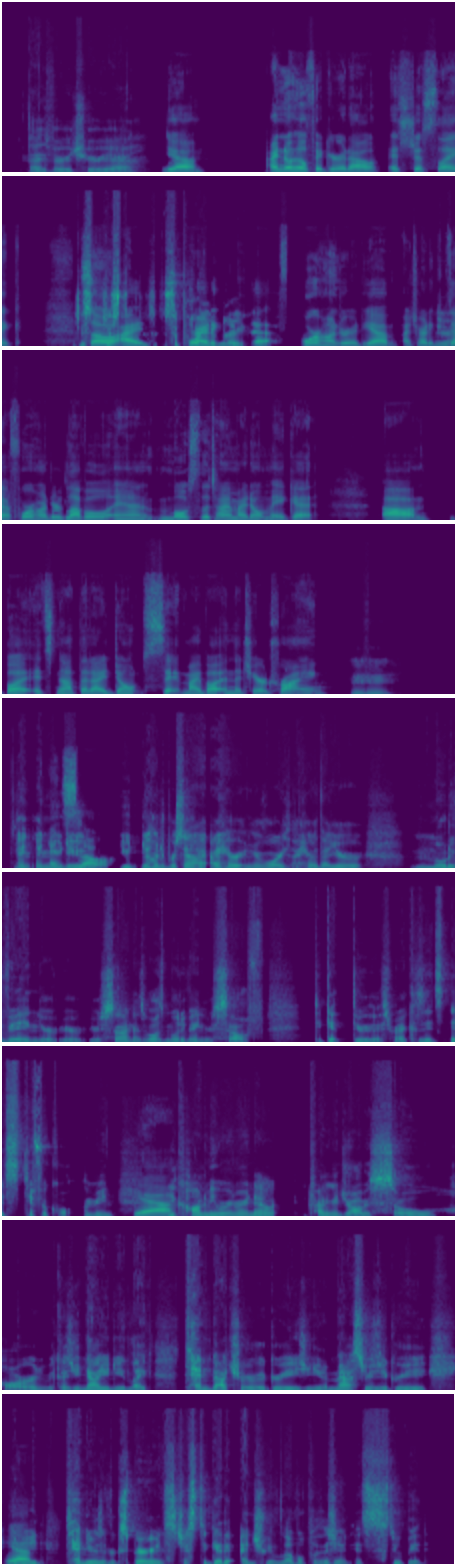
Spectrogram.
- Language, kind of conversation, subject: English, advice, How can I balance hobbies and relationship time?
- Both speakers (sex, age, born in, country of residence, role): female, 55-59, United States, United States, user; male, 30-34, United States, United States, advisor
- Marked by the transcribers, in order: none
